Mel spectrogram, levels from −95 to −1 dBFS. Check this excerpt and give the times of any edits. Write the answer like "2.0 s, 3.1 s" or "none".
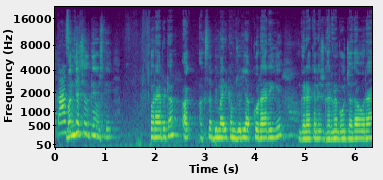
1.1 s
